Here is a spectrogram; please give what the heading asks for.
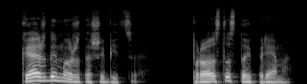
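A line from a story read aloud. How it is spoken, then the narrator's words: Calm answer. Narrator (Russian): спокойно ответил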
